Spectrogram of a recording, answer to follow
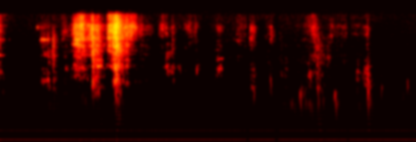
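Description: Greeting-card stock rustling as the cards are handled: two short rustles about a second in, then near silence.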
